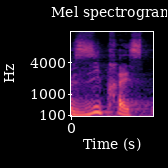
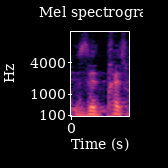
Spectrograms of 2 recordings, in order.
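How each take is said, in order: First: Z said "zee", as in English; "Z Press" with Z sounding like "zee"; English-style letter Z. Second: Z said "zed", as in French; "Z Press" with Z sounding like "zed"; French-style letter Z. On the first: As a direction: pronounce the Z as "zee". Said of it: "lorsque je dis Z". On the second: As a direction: pronounce the Z as "zed". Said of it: "Ça pourrait se prononcer". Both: Shown as a demonstration.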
